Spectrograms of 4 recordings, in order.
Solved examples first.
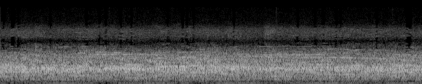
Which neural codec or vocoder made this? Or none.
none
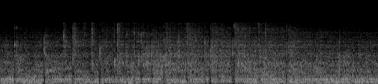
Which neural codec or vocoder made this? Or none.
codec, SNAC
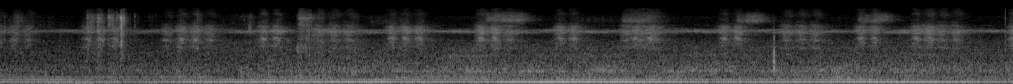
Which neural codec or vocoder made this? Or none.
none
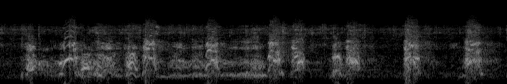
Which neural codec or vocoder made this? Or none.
none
